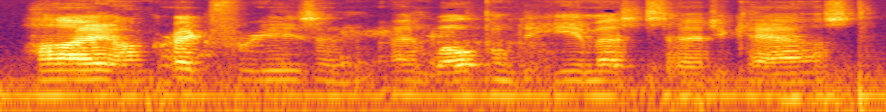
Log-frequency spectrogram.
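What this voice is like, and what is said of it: Imitates another person's voice. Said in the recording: “my Greg Friese impressions ... I think you have too much vocal range in that impersonation. ... Narrow it down to even fewer notes. ... I did notice a little voice inflection in that”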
